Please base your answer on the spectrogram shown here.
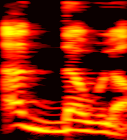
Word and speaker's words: الدولة: gave you, al-Muslim and al-Dawla. In the first noun we pronounced the full al, but in the second one we pronounced only the alif of al and we skipped the lam.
